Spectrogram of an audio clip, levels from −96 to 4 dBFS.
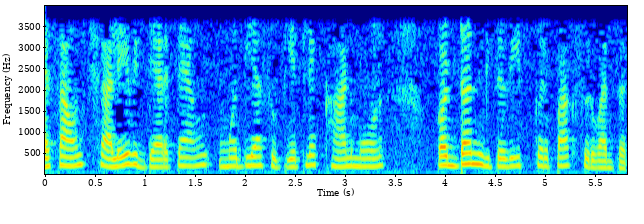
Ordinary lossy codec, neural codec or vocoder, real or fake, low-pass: none; none; real; 3.6 kHz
